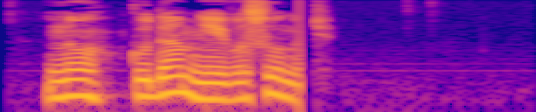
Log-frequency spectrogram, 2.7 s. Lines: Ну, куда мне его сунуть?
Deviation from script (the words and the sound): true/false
true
